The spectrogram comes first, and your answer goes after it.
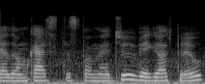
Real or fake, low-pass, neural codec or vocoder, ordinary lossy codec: real; 9.9 kHz; none; AAC, 32 kbps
